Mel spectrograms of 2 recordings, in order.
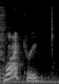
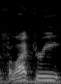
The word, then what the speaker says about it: phylactery: have something called a phylactery. That's how I pronounce it. There's different ways. That's just how I say it. But a phylactery is usually some type of a container that contains its actual essence.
